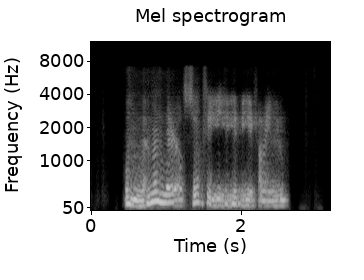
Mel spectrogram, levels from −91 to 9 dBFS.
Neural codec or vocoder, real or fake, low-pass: codec, 16 kHz, 0.5 kbps, FreqCodec, smaller model; fake; 7.2 kHz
